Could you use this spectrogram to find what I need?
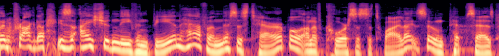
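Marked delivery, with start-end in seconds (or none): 0.0-3.0 higher, pleading despair; beg, falling apart; a touch of a man at his wits' end; distraught Rocky. Retold or imitated. Rocky despairing about heaven.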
